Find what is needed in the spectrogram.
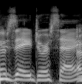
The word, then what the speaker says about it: Musée d'Orsay: Cocktail dresses at Musée d'Orsay. I don't know how to pronounce it. – Musée d'Orsay.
